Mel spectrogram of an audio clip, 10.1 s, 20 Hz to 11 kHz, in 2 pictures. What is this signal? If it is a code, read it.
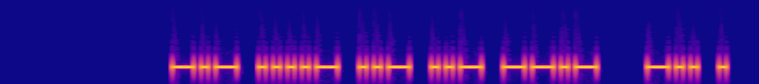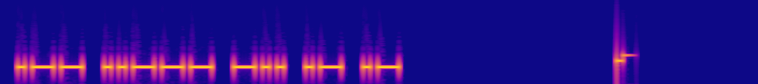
Morse code, heard as a keyed tone, about 25 wpm, 700 Hz. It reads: K4UUQ DE W2DAA
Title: USA Callsign DE Callsign - 5 Characters - 25wpm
